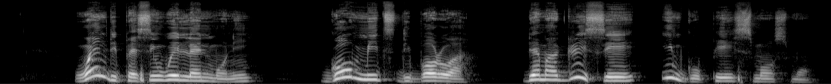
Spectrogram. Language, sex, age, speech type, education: Nigerian Pidgin, female, 15-29, spontaneous, secondary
